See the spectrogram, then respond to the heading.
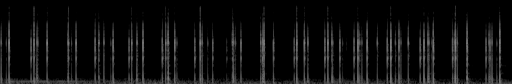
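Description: Long purple nails tap the small, hollow, silver metal microphone capsules of a Tascam DR-05 recorder. About 25 quick, bright, clicky taps land in irregular bursts, each dying away almost instantly with a tinny high ring. A faint low hum sits underneath.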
